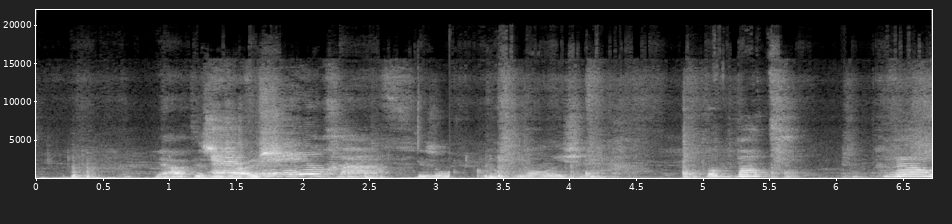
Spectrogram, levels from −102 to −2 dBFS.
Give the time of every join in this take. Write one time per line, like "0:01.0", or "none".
0:03.1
